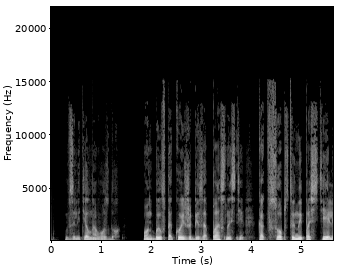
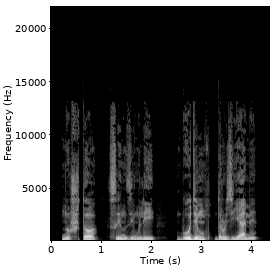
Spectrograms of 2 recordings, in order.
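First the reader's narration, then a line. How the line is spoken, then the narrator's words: Plain. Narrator (Russian): спросил Аслан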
